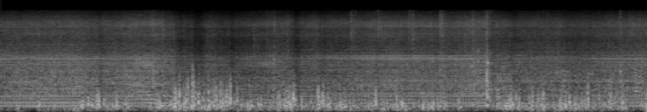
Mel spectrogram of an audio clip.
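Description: Small petrol engine of a hydraulic rescue-tool power pack running steadily, its note turning rough and uneven for a few seconds in the middle as if under load, with a couple of sharp knocks.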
